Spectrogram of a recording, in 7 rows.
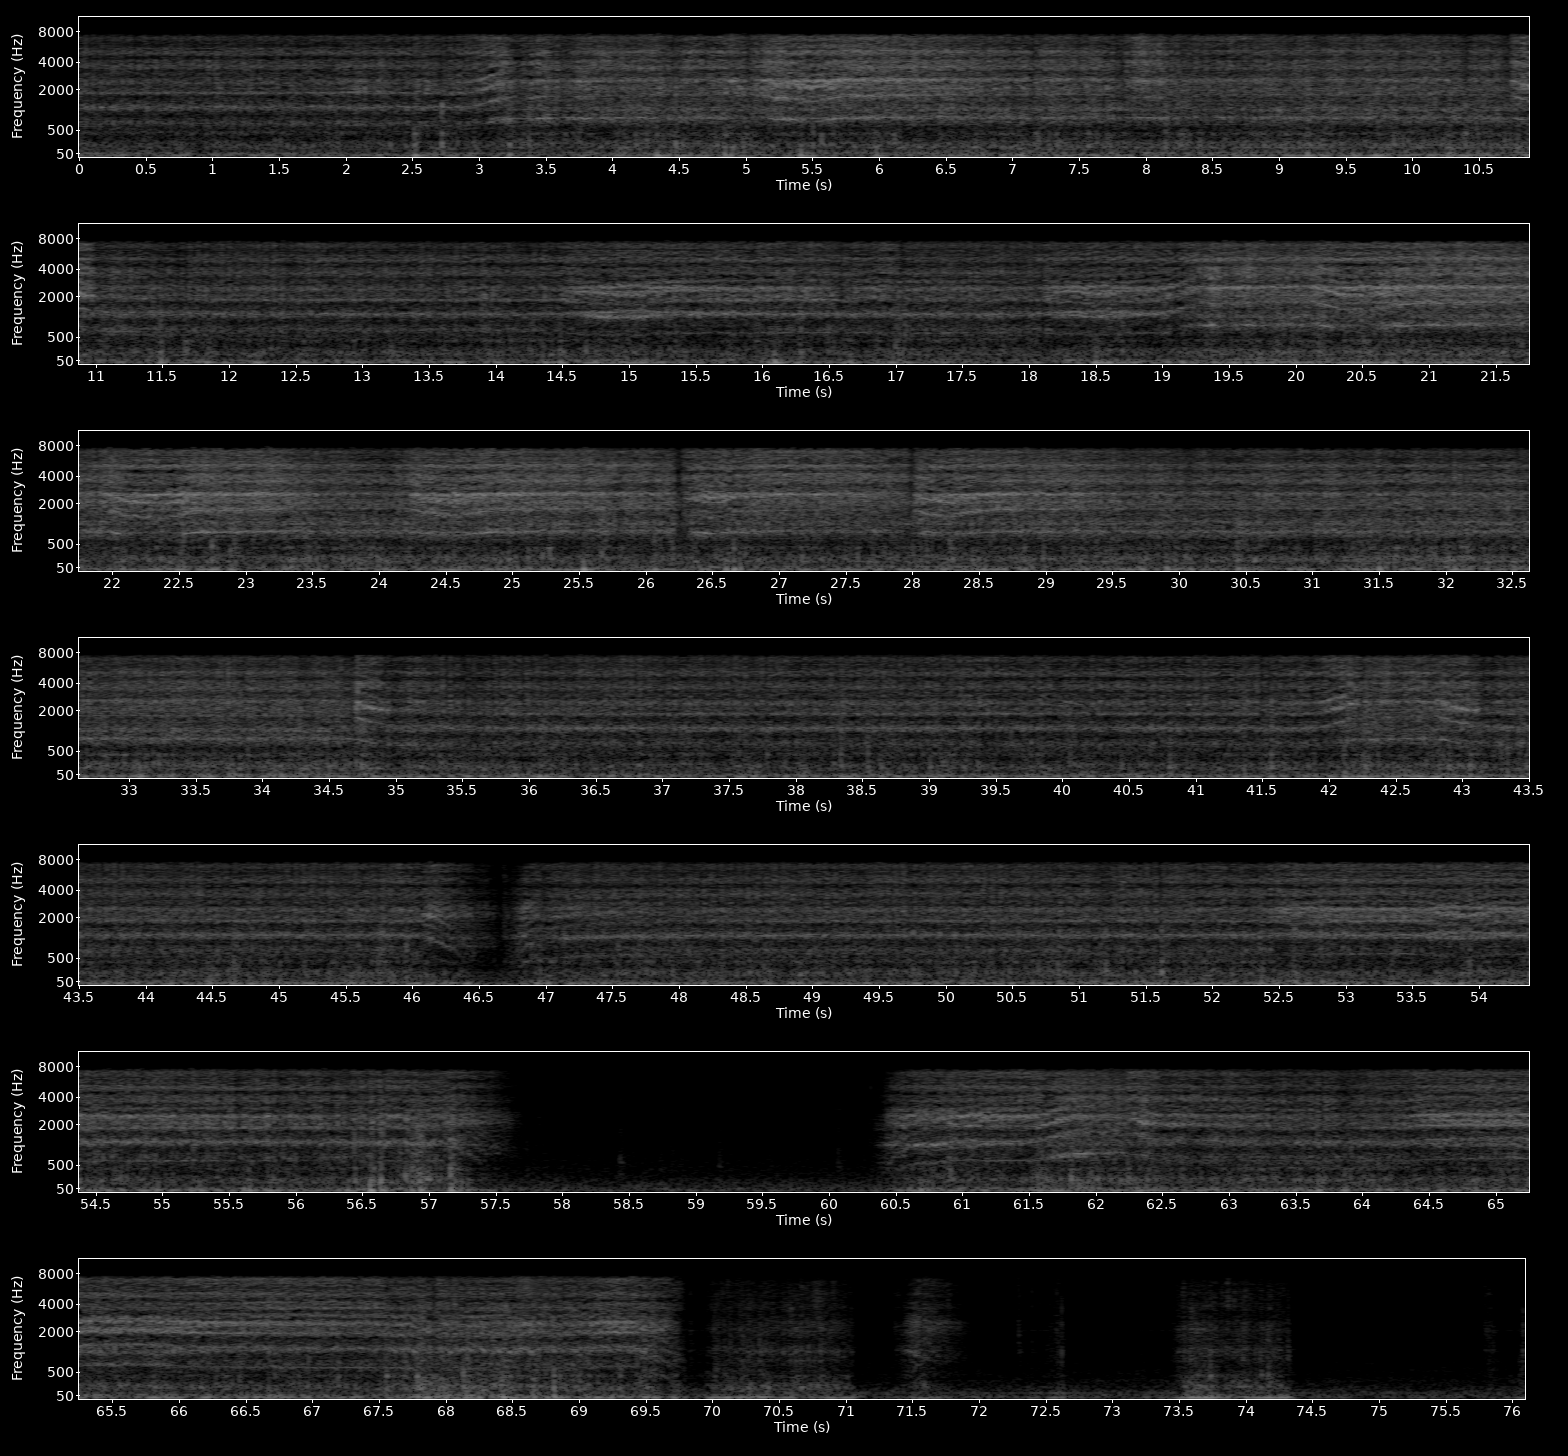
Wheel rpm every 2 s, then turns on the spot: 160, 190, 220, 230, 230, 190, 160, 160, 160, 190, 220, 220, 230, 220, 230, 230, 230, 190, 160, 160, 160, 190, 120, 100, 160, 160, 160, 160, 100, 0, 110, 180, 160, 160, 120, 20, 10, 10.
56-58 72-74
